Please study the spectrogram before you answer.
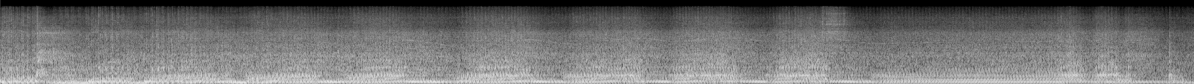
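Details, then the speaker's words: Carbureted VW engine on a custom tracked trike, first start after build: strong, even exhaust beat rising and falling smoothly with throttle blips, no misfires or knocks. Normal running. "sounding good i'm happy with the way it sounds"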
